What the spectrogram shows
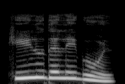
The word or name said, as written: ಕೀಳುದಲೆಗೊಳ್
